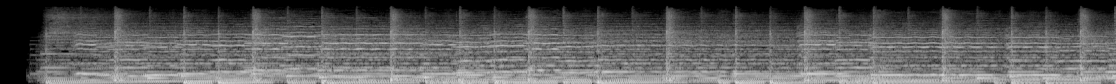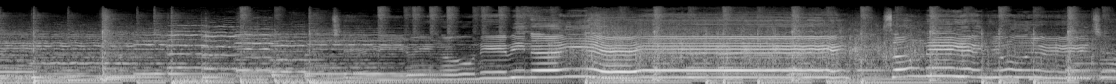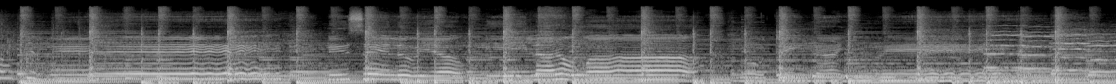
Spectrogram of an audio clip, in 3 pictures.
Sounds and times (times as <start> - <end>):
Music: 0.2 - 33.4.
